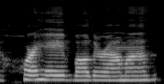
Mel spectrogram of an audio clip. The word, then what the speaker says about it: Jorge Valderrama: So today we have Jorge Valderrama. I didn't actually ask you, did I pronounce that correctly?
